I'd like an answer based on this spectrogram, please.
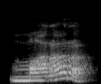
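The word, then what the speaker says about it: مرّ: মারারা আমরা উচ্চারণ করব মাররা।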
